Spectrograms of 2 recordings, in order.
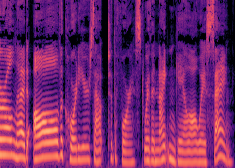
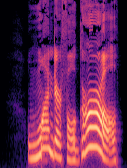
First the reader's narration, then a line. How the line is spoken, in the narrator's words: cried the knight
